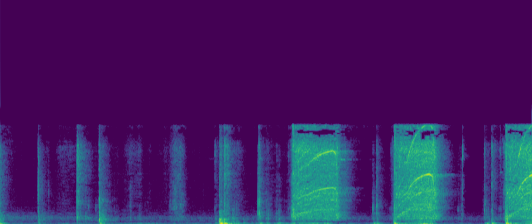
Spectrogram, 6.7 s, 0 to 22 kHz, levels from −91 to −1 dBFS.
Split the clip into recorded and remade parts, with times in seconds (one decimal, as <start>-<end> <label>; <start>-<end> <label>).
0.0-0.9 recorded; 0.9-3.7 remade; 3.7-6.7 recorded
